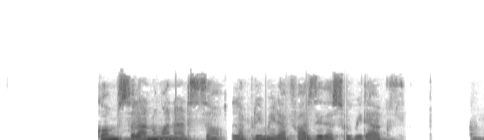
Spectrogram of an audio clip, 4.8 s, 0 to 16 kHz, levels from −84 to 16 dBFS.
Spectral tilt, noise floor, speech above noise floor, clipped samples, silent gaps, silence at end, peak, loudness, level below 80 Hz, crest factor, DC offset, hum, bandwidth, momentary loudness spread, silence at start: -4.5 dB/octave; under -90 dBFS; over 67 dB; under 0.1%; 4.11-4.28 s, 4.34-4.68 s; 0 s; -8 dBFS; -23 LUFS; -58 dBFS; 18 dB; under 0.1%; none; 8 kHz; 17 LU; 1 s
